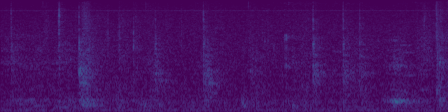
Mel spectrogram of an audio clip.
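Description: Quiet room with faint, irregular clicks and light taps.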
